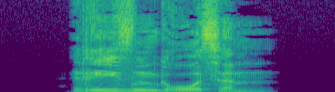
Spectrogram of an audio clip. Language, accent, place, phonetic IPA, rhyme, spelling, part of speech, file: German, Germany, Berlin, [ˈʁiːzn̩ˈɡʁoːsm̩], -oːsm̩, riesengroßem, adjective, De-riesengroßem.ogg
- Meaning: strong dative masculine/neuter singular of riesengroß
